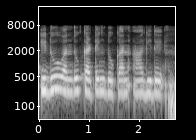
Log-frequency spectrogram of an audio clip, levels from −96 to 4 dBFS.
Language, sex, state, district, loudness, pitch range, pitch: Kannada, female, Karnataka, Bidar, -15 LUFS, 205-230 Hz, 215 Hz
